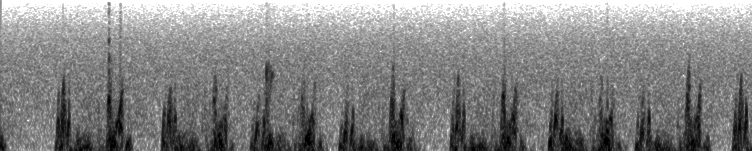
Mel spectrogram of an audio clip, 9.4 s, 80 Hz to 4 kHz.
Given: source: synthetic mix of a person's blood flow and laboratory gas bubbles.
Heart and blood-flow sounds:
Doppler ultrasound of blood flow; precordium
3.29-3.44 s: bubbles
From the record:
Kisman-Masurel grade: 113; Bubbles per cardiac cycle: 1 to 2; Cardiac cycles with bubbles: 1 to 10%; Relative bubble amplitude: loud (0.450 to 0.775); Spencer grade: 1 (occasional bubble signal discernible with the cardiac motion signal, with majority of cardiac periods free of bubbles); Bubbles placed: only in the low amplitude regions of the cardiac cycle

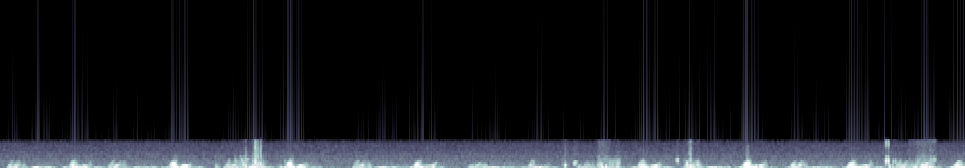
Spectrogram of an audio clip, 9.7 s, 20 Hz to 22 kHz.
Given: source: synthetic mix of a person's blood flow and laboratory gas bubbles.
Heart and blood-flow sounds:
Doppler ultrasound of blood flow; precordium
2.35-2.68 s: bubbles
5.62-5.71 s: bubbles
5.74-5.79 s: bubbles
5.97-6.23 s: bubbles
6.76-6.81 s: bubbles
6.84-7.06 s: bubbles
8.83-9.01 s: bubbles
9.10-9.38 s: bubbles
From the record:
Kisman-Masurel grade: 232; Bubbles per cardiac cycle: several, 3 to 8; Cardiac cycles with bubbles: 50 to 99%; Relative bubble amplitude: moderate (0.250 to 0.450); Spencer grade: 3 (all of the cardiac periods contain showers or single bubble signals, but not dominating or overriding the cardiac motion signals); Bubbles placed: only in the low amplitude regions of the cardiac cycle

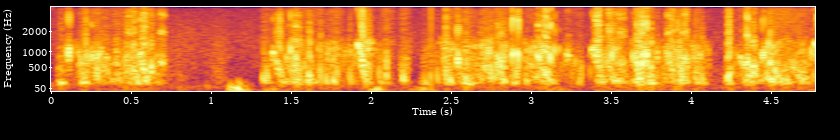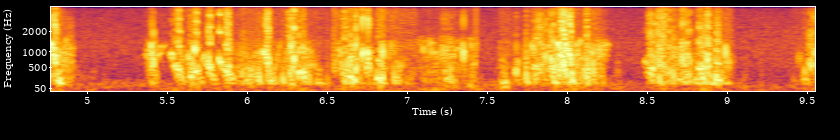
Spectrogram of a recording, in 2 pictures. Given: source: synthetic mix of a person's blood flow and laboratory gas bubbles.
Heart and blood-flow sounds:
Doppler ultrasound of blood flow; subclavian vein
0.03-0.72 s: bubbles
1.30-2.14 s: bubbles
2.17-2.25 s: bubbles
2.30-3.31 s: bubbles
3.34-4.13 s: bubbles
4.19-4.92 s: bubbles
5.35-6.50 s: bubbles
6.53-7.43 s: bubbles
7.56-8.26 s: bubbles
8.47-9.04 s: bubbles
9.41-9.56 s: bubbles
From the record:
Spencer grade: 4 (maximum detectable bubble signal sounding continuously throughout systole and diastole of every cardiac period, and overriding the amplitude of the normal cardiac signals); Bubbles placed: anywhere in the cardiac cycle

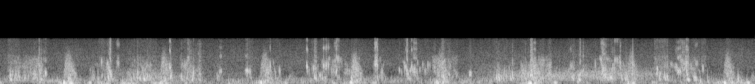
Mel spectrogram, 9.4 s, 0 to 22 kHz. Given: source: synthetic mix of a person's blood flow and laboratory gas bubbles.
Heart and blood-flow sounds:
Doppler ultrasound of blood flow; subclavian vein
0.00-0.02 s: bubbles
0.10-0.62 s: bubbles
1.12-1.51 s: bubbles
1.58-1.97 s: bubbles
2.10-2.20 s: bubbles
2.25-2.57 s: bubbles
2.72-2.80 s: bubbles
3.06-3.18 s: bubbles
3.32-3.55 s: bubbles
3.82-4.51 s: bubbles
4.67-4.82 s: bubbles
4.97-5.75 s: bubbles
5.86-5.93 s: bubbles
6.18-6.46 s: bubbles
6.51-6.92 s: bubbles
7.05-7.34 s: bubbles
7.40-7.89 s: bubbles
8.19-8.84 s: bubbles
9.07-9.14 s: bubbles
From the record:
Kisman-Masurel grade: 342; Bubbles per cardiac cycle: rolling drumbeat, 9 or more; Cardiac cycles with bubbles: 100%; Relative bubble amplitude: moderate (0.250 to 0.450); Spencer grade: 3 (all of the cardiac periods contain showers or single bubble signals, but not dominating or overriding the cardiac motion signals); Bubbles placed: anywhere in the cardiac cycle

